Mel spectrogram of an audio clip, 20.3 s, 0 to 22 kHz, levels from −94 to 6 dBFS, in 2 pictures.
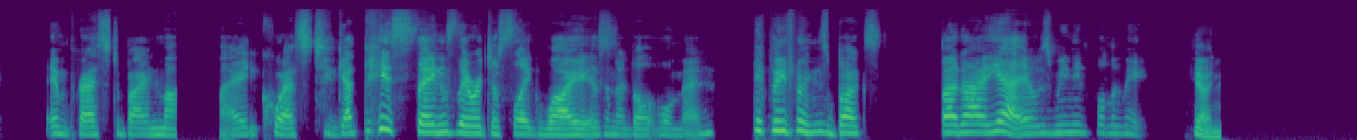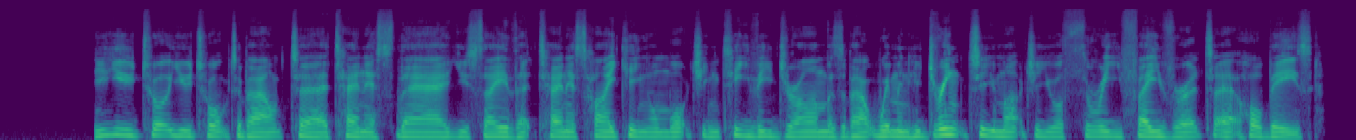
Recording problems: audio cutting out; at 1.5 s and at 9 s for 1.5 s

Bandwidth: 16 kHz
